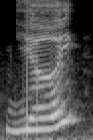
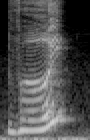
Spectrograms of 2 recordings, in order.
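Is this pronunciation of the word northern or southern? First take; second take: southern; northern. First: It is said with the southern Vietnamese pronunciation. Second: It is said with the standard, non-southern pronunciation.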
